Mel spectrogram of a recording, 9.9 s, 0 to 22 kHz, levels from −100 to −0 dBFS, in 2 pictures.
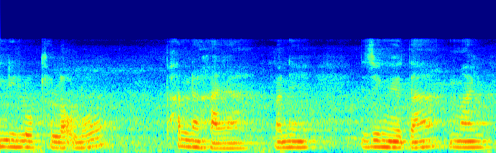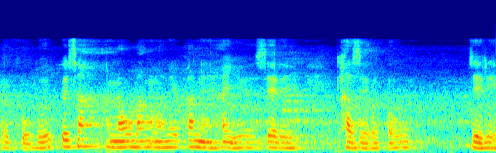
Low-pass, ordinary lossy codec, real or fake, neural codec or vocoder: none; none; real; none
